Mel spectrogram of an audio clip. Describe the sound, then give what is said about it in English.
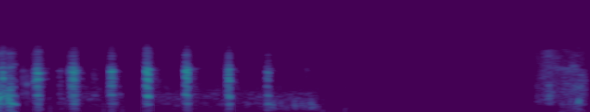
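A pet bird gives a quick, evenly spaced run of harsh, raspy squawks, loud and alone, then falls silent. “Oh, God. Bird.”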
